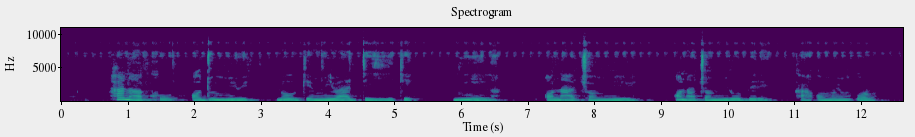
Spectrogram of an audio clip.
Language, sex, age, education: Igbo, female, 15-29, tertiary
